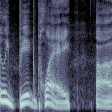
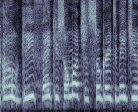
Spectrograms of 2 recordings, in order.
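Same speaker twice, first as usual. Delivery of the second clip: higher, breathless gushing thanks; gushing Helen; 12 semitones higher than usual. Retold or imitated. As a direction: play the starstruck young actress, much higher. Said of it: "and she's like".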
